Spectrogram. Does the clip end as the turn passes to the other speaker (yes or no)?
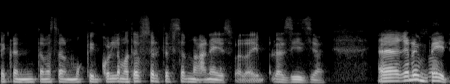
no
